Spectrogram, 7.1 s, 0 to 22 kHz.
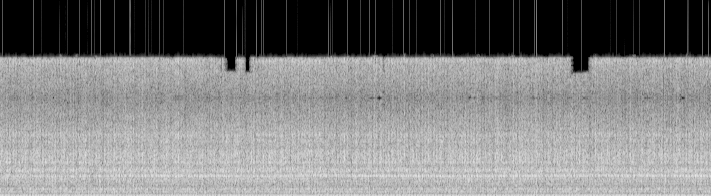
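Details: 2000 Ford 7.3 Powerstroke diesel cold start in 7°F Wisconsin weather (about 10 above said): steady, even low rumble with no lope or stumble, white smoke; normal cold idle.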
